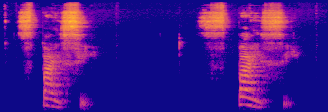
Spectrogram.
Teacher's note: what to do if the letter P is in the middle of the word in these words there is usually no puff effect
